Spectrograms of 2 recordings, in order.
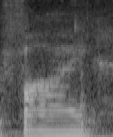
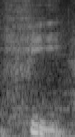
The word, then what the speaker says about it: phi: numbers like PI or fie fie I spend a degree in college it's actually pronounced P and fee okay PI and Phi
